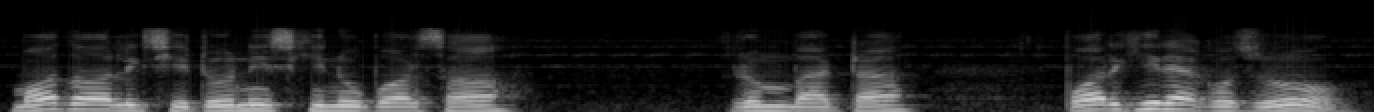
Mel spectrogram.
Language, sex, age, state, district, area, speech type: Nepali, male, 45-60, West Bengal, Kalimpong, rural, spontaneous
